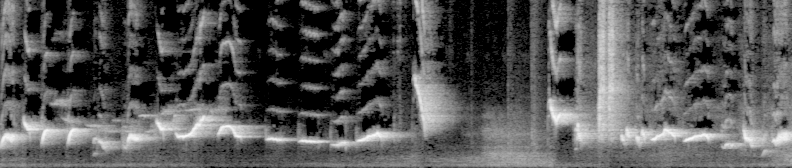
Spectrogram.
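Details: Greater green leafbird song used as a trigger to make birds respond: brisk whistled slurs and a drawn-out descending phrase, a sharp upward sweep, a gap with soft background noise, then harsh bursts and renewed warbling.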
